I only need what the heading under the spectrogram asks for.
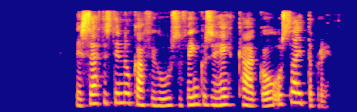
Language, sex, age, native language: Icelandic, female, 40-49, Icelandic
